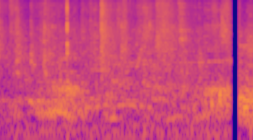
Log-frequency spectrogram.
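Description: Pigeons for sale in Bangladesh coo nearby in low, throaty murmurs over a steady background hum.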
